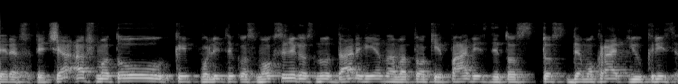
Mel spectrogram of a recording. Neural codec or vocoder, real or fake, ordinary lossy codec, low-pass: none; real; Opus, 24 kbps; 7.2 kHz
